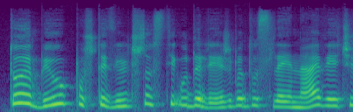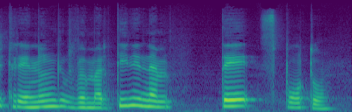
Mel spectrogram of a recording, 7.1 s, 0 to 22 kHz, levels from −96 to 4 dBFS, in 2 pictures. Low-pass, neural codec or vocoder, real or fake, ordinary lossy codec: 19.8 kHz; autoencoder, 48 kHz, 32 numbers a frame, DAC-VAE, trained on Japanese speech; fake; MP3, 96 kbps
